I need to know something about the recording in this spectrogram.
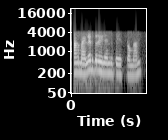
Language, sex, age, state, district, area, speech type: Tamil, female, 18-30, Tamil Nadu, Mayiladuthurai, urban, conversation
